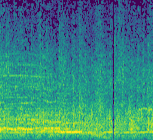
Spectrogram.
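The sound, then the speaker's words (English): A crowd applauding steadily for a woman speaking after losing an election, a dense wash of many hands clapping at once with a faint whistle or cheer tone threading through, loud and continuous with a brief dip near the end. “It's a surreal world of people clapping for a woman who has ruined her city.”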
